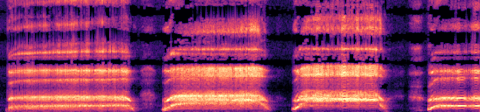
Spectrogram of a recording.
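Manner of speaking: long raspy vocal fry "whoa"; sustained fry noise, like a contained scream. Shown as a demonstration. Demonstrating the basis of the fry scream, vocal fry noise. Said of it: "So the vocal fry noise sounds like this".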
